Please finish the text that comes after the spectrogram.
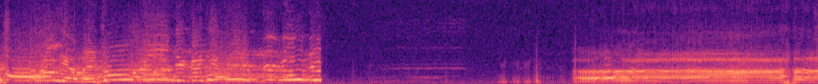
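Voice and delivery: outraged cry. Acted. Robbers seized by the boys.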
